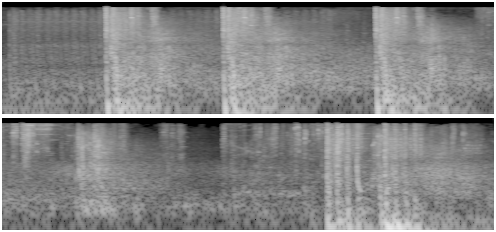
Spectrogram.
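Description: A sniper rifle fires loud, sharp shots that echo away.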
